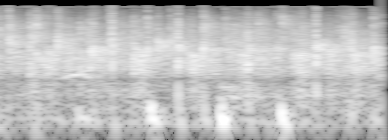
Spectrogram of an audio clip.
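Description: A short burst of steady applause, many hands clapping together in a dense, crackling wash at a moderate level, with faint low murmurs underneath.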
